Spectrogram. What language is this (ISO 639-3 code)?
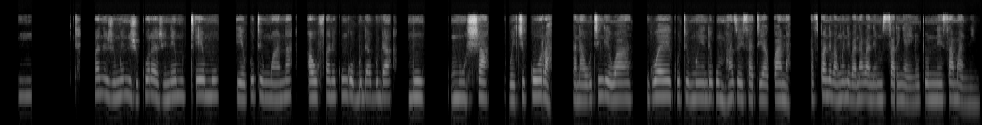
ndc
